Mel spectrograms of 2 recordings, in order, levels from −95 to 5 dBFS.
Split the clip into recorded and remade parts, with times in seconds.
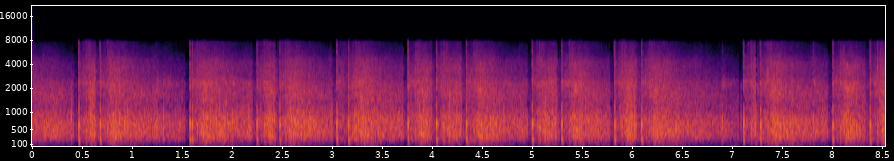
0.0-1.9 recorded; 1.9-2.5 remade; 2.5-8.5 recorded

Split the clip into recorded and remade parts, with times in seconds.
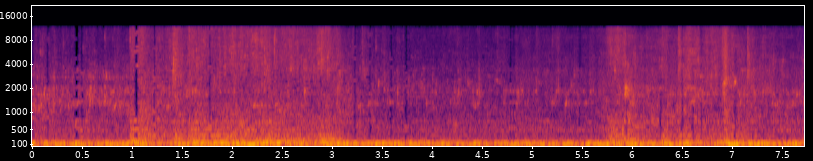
0.0-4.8 recorded; 4.8-7.7 remade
